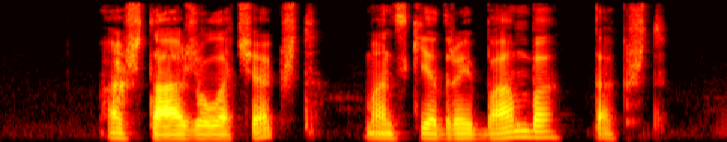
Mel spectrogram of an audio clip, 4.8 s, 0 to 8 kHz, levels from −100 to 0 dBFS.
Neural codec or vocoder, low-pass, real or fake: none; 7.2 kHz; real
